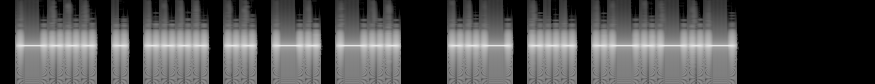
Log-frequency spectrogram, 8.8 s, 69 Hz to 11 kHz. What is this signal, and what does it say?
Morse code, heard as a keyed tone, about 15 wpm, 700 Hz. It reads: BEHIND US.
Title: Sentences from Top 1300 Words 15wpm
